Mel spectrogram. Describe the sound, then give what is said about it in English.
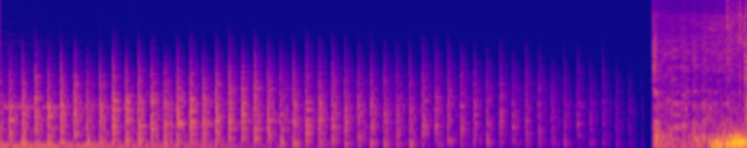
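An unmarked Chevy Impala's starter cranks in a long, even run of many rapid pulses that gradually weaken. After a brief silence the engine catches and roars into loud, rising revs. “Jeremy Banks jumps in his unmarked Chevy Impala and hits the gas.”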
